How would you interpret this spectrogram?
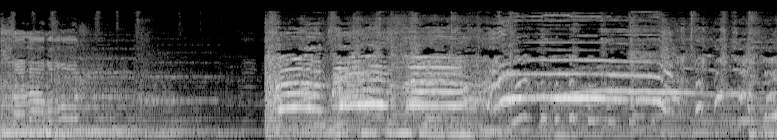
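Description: A woman lets out loud, high-pitched shrieks of joy, excited squeals rising and falling for several seconds, close by and overlapping with other voices.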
